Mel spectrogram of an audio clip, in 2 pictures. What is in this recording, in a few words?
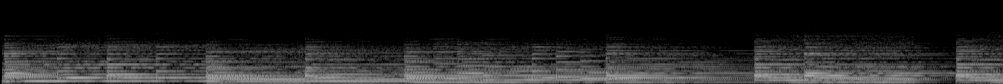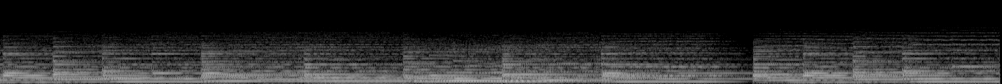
Accompaniment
